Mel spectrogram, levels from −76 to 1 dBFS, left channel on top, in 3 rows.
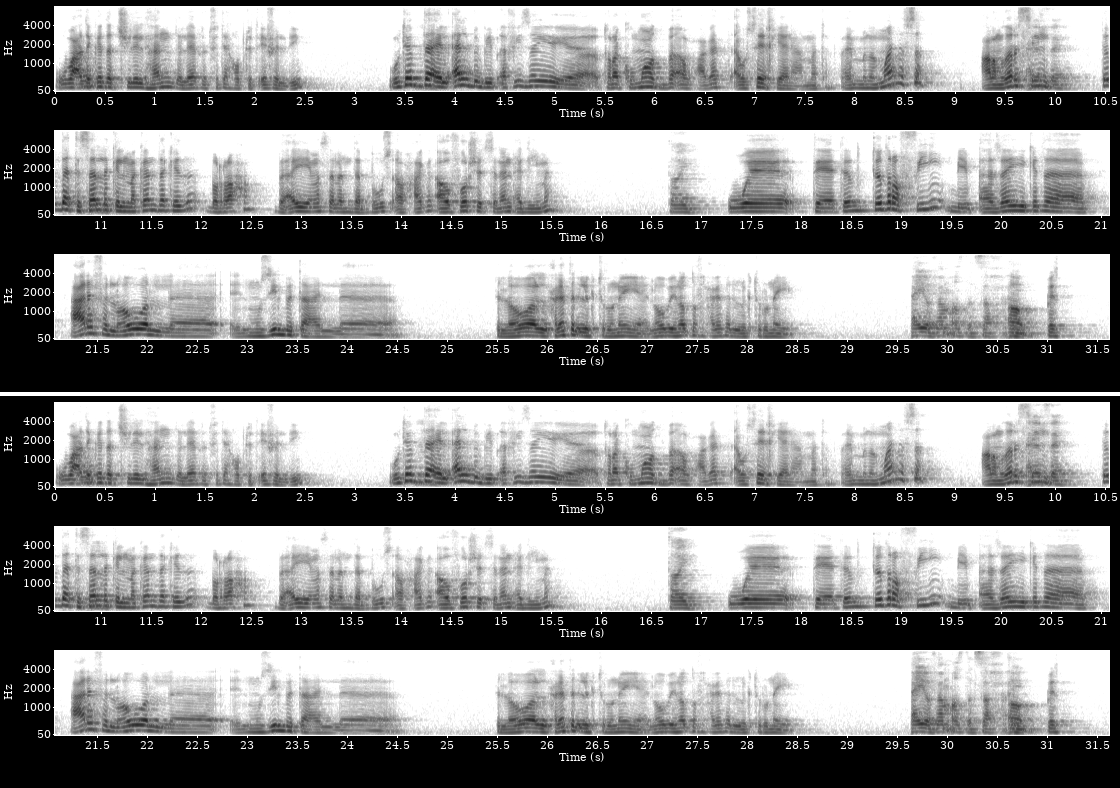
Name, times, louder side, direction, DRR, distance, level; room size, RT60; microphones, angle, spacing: voice 1, 0.0-2.5 3.3-8.7 9.3-10.0 10.5-15.6 17.3-20.9 21.2-24.6 25.5-28.5 30.6-31.1, left 2 dB, 20° left, 0.5 m, -22 dB
voice 2, 9.7-10.1 10.9-11.1 16.7-17.0 29.6-30.8, right 2 dB, 35° right, 0.6 m, -26 dB
18.0 x 6.6 x 4.9 m
head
